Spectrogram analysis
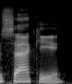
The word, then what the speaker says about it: Psaki: So I only have how I say it, which I hear maybe the P is silent. Someone was talking about it, so it's Psaki or whatever.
